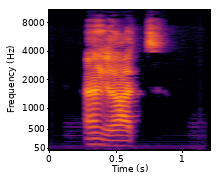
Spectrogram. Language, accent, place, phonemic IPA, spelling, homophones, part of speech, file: French, France, Lyon, /ɛ̃.ɡʁat/, ingrate, ingrates, adjective, LL-Q150 (fra)-ingrate.wav
- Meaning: feminine singular of ingrat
